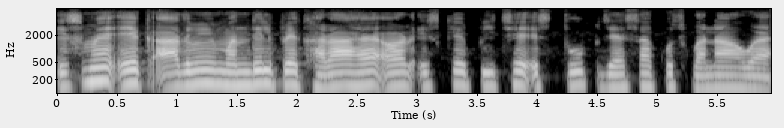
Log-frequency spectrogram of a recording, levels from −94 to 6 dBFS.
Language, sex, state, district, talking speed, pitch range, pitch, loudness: Hindi, male, Bihar, Samastipur, 160 wpm, 135-155 Hz, 145 Hz, -18 LUFS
